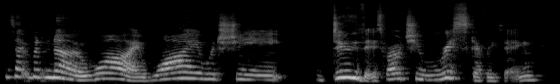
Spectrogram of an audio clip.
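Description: Woman, expressive casual podcast chat. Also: on the high side, measured pace. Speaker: podcast co-host.

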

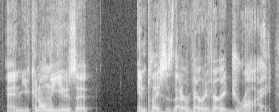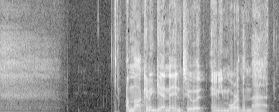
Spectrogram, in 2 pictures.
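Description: A man's voice: low voice, dry recording, studio quality. A man hosting a podcast in casual chat, a rambling storyteller who chuckles often, his voice congested from allergies. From Western Colorado. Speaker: podcast host.

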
